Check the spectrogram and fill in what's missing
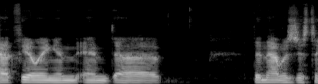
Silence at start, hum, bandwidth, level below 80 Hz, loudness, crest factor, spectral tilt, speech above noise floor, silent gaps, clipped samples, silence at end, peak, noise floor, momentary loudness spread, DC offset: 0 s; none; 18 kHz; -64 dBFS; -22 LUFS; 22 dB; -5 dB/octave; 36 dB; none; under 0.1%; 0 s; 0 dBFS; -57 dBFS; 8 LU; under 0.1%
